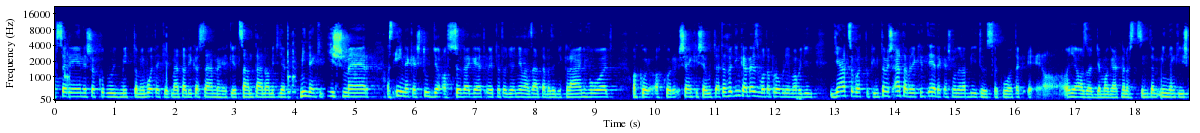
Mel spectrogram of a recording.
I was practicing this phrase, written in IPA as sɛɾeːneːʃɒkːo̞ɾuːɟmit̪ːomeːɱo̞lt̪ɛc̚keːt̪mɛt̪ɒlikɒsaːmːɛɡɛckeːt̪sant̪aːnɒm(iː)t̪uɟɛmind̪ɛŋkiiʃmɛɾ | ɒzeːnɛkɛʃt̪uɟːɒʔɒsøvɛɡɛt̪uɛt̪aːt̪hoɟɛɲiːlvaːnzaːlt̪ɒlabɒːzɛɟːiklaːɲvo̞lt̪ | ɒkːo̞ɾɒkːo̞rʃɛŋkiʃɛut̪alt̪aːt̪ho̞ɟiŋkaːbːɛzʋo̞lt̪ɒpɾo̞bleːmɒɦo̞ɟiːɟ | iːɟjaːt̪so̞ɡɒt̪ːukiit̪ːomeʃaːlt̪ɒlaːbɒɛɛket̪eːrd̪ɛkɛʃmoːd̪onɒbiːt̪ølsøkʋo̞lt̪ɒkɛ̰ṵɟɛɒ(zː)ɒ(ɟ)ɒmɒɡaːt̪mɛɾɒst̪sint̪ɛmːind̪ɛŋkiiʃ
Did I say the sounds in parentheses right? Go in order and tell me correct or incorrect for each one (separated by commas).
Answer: incorrect, incorrect, incorrect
